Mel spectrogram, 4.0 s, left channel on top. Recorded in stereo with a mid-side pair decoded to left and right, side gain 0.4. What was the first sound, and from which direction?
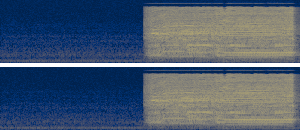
Hammering, 5° right.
